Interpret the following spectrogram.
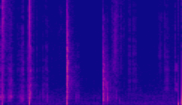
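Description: Dry nitrogen triiodide, a touch-sensitive contact explosive, going off in small sharp pops, four cracks about half a second apart.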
